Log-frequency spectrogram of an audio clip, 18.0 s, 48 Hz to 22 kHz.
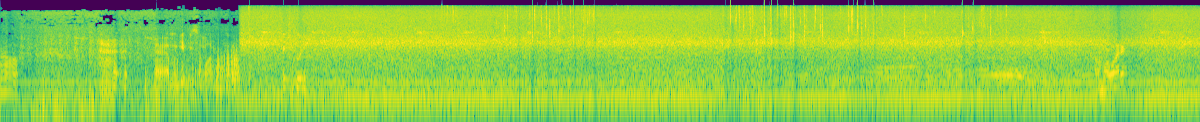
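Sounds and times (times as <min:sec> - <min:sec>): mechanical hum and hiss: 0:00.0 - 0:18.0
dog lapping water: 0:06.4 - 0:09.4, 0:10.8 - 0:15.8
water spattering on concrete: 0:06.5 - 0:09.4, 0:10.8 - 0:15.0.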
